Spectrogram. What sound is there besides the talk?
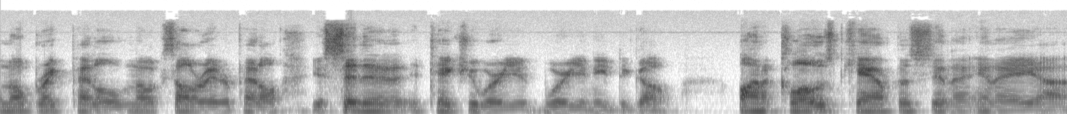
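None of the usual background noises is heard.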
